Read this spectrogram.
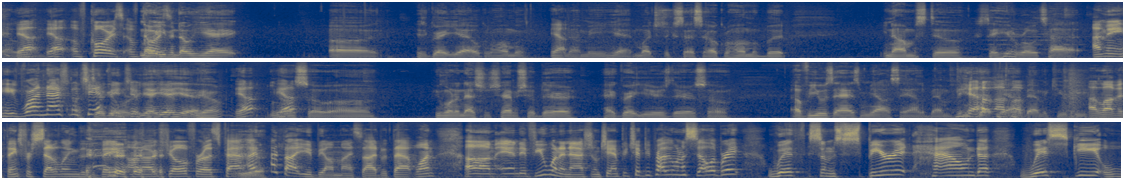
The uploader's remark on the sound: coming to you LIVE from the DNVR Bar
